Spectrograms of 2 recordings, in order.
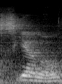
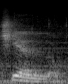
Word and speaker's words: cielo: sections of that oh there's another piece called Cielo which means heaven and sky in Spanish and in Italian it's called Cielo c-i-e-l-o spelled the same way and it's a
